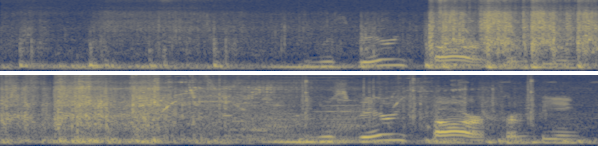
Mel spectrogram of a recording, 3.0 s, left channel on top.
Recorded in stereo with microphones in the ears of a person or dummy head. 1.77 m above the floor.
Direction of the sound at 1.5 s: 85° right.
